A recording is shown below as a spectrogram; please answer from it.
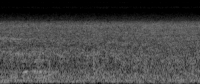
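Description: Hinulugang Taktak waterfall rushes as a steady, dense broadband roar, heard briefly from nearby.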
